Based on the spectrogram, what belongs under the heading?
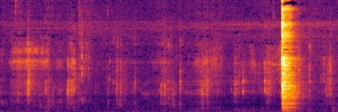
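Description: Faint close-up chewing of a mouthful of grated carrot and salad, soft crunches and small mouth clicks. About four seconds in, one short, louder clink of a fork against the plate.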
